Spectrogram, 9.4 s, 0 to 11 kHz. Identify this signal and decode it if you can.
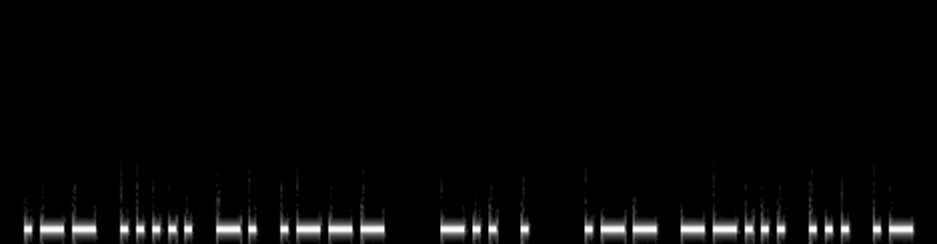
Morse code, heard as a keyed tone, about 15 wpm, 700 Hz. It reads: W5NJ DE W7SA
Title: USA Callsign DE Callsign - 4 Characters - 15wpm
